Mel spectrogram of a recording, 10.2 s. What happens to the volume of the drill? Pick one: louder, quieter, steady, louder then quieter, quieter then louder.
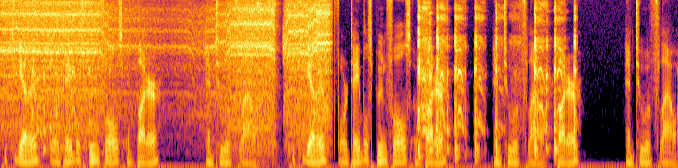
quieter then louder.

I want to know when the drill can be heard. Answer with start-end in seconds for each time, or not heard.
0.0-5.0.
